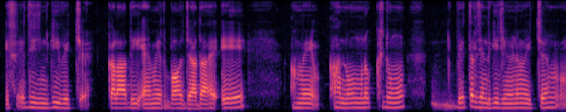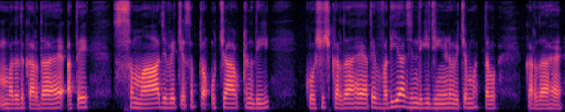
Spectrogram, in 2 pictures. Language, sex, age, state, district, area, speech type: Punjabi, male, 30-45, Punjab, Tarn Taran, urban, spontaneous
